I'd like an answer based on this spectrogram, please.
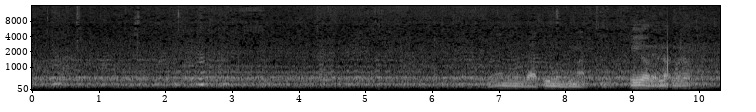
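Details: Colony of Asian honey bees (Apis cerana) while a keeper looks for the queen: dense continuous droning hum of many bees, with handling knocks and short speech bursts in the second half.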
